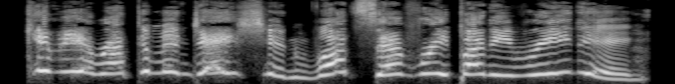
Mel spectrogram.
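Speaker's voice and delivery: very high, excited, giddy shout. Recalling calling out to seven people in a small store, retelling a scream. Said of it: "I just scream out".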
